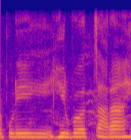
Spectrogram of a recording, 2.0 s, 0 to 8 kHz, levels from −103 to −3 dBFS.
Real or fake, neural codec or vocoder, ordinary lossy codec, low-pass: real; none; none; 7.2 kHz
